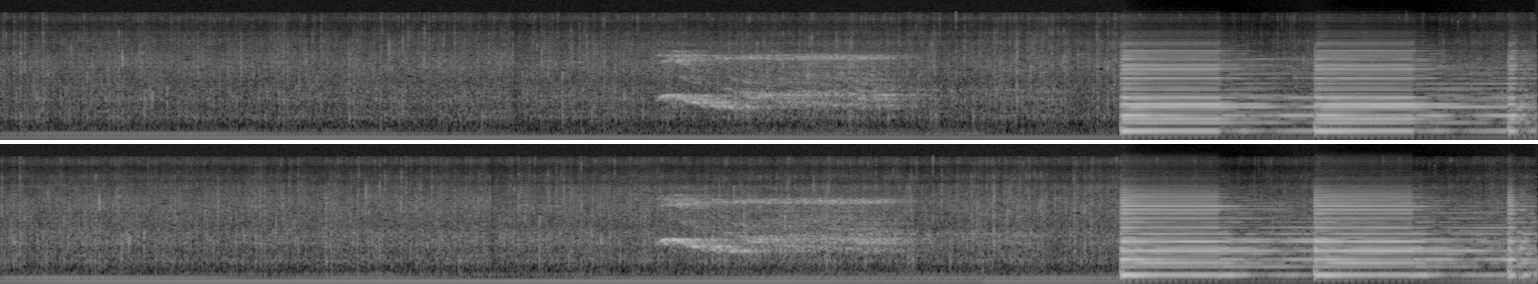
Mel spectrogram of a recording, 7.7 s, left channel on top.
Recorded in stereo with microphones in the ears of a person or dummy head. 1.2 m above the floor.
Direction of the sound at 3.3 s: 5° left (ahead or behind).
